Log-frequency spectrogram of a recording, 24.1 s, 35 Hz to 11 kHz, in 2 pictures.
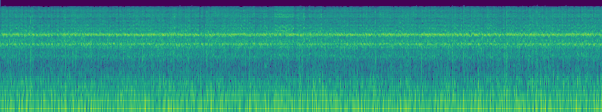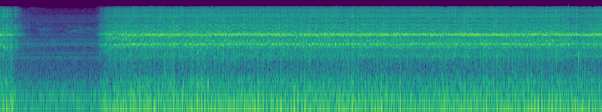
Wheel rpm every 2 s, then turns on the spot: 160, 160, 160, 160, 160, 160, 20, 130, 160, 160, 160, 160.
none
